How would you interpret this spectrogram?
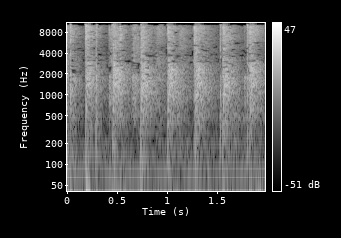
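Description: A round of applause: loud, sharp hand claps in a steady, even rhythm, roughly eight in two seconds, with no voices over them.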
